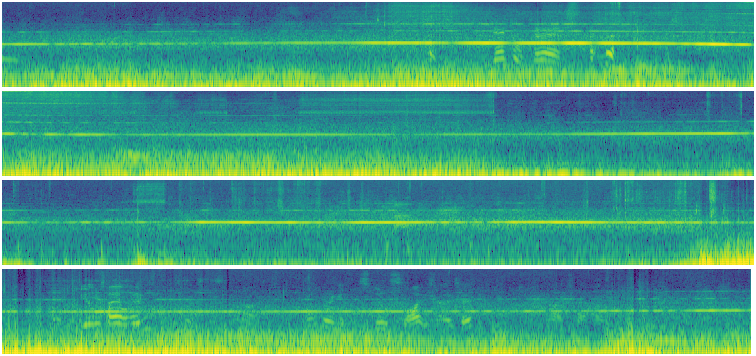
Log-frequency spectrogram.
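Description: Electric ducted fan of an RC model jet whining in flight: a steady high tone that dips slightly in pitch about seven seconds in and climbs back near the end. Wind rumbles on the microphone underneath, easing off for several seconds past the middle.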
